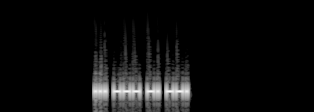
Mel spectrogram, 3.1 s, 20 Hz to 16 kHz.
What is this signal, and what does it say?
Morse code, heard as a keyed tone, about 52 wpm, 700 Hz. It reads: SONG
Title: Four Letter Words - 50wpm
